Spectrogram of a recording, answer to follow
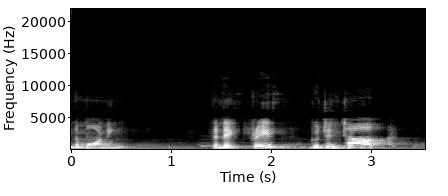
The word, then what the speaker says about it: Guten Tag: You can see the letter G at the end, but we do not take the G pronunciation, rather we take the K pronunciation.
